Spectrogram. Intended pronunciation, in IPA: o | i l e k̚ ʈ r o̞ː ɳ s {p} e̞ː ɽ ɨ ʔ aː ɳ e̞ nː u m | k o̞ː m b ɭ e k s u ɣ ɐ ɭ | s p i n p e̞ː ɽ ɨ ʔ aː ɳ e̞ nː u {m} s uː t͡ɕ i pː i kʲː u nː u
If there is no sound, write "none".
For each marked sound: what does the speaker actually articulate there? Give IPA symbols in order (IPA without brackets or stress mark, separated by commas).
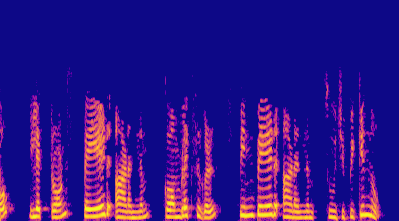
p, m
